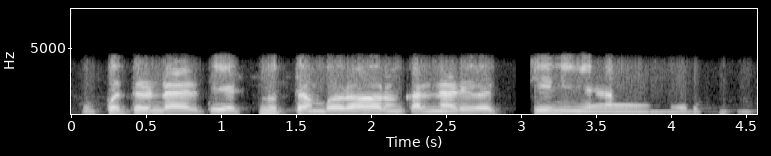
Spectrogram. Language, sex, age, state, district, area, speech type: Tamil, male, 60+, Tamil Nadu, Nagapattinam, rural, conversation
